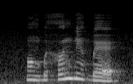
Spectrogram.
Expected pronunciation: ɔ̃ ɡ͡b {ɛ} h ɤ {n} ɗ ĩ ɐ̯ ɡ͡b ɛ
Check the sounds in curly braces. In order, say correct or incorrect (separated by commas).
incorrect, correct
